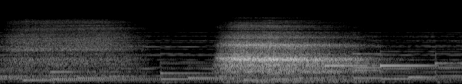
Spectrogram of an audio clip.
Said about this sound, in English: Breathe in through your nose, filling up your chest and belly, and then out through your mouth, pretending you are breathing fire. Ready? Okay, deep breath in and out.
